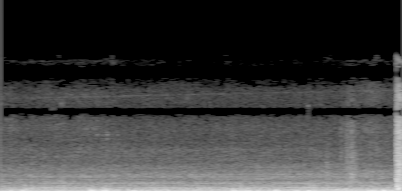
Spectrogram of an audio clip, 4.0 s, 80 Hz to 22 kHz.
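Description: Interior running noise of a 3000 series resistance-control electric commuter train cruising: a steady low rumble of wheels on rail with a faint steady whine. A single sharp click, like a wheel passing a rail joint, comes right at the end.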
